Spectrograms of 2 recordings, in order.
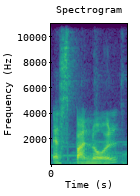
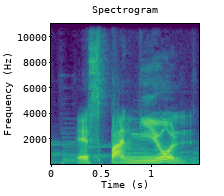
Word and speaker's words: español: It's not español, español.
